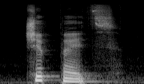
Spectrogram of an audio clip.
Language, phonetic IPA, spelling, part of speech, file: Ukrainian, [t͡ʃeˈpɛt͡sʲ], чепець, noun, Uk-чепець.ogg
- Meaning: 1. bonnet (women's headwear) 2. omentum (fat fold in the peritoneum of humans and mammals, which is a protective organ of the abdominal cavity)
